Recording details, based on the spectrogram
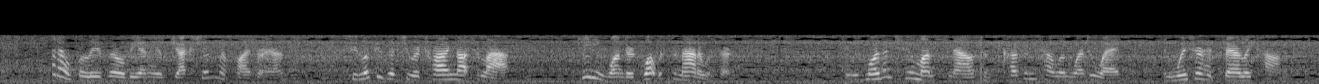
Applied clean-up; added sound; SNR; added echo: none; Frying (food); 10 dB; none.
